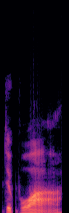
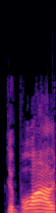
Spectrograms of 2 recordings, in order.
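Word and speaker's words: Du Bois: to be William Edward DUIs that's a French pronunciation of his name but debois turns out to be the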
